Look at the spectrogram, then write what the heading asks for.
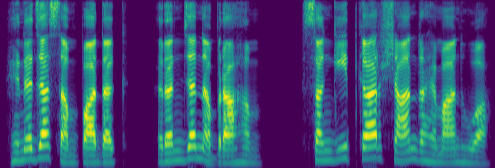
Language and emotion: Sindhi, neutral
